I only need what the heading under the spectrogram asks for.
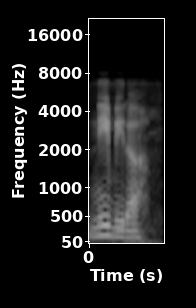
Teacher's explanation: Need me to is reduced. The U in to becomes vowel schwa, and the T becomes a D.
